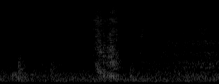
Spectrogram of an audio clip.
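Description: Medical supply packaging being handled at a bedside table: one short rasping rip about a second in, with a few faint ticks around it, otherwise near silence.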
